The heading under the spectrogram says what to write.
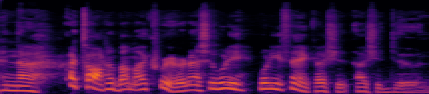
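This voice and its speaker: A man with an American accent talks at a fairly quick pace, his voice somewhat breathy and his intonation lively, against a quiet background. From western Pennsylvania, Beaver County. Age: 70s. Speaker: retired educator and YouTuber. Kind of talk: casual DIY tutorial with storytelling. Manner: halting, with frequent fillers and repetitions.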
